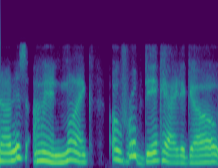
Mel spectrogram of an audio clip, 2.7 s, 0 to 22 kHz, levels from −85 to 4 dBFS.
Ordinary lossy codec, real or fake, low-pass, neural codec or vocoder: Opus, 16 kbps; fake; 7.2 kHz; codec, 16 kHz in and 24 kHz out, 0.4 kbps, LongCat-Audio-Codec, four codebook decoder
